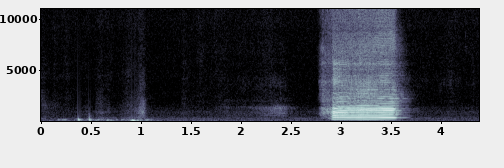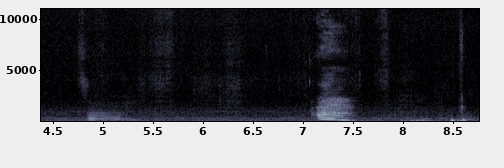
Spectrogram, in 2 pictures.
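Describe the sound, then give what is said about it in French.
Someone blows their nose in one loud, honking burst lasting under a second, with a few fainter snuffles and breathy noises before and after. “Je vais me moucher, je vais me moucher, gars.”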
